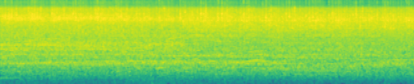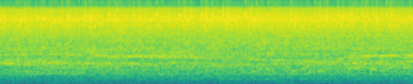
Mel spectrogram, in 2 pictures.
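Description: A large crowd cheers and chatters loudly in a big echoing hall.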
